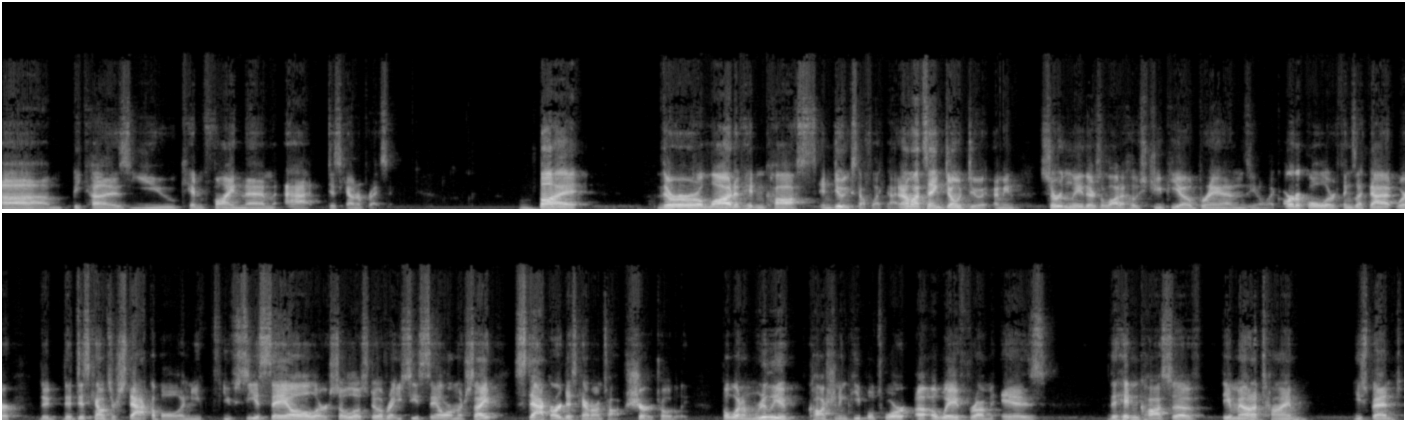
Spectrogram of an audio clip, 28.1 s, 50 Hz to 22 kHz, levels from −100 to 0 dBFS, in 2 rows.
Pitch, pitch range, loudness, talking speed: 120 Hz, 105-135 Hz, -25 LUFS, 210 wpm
